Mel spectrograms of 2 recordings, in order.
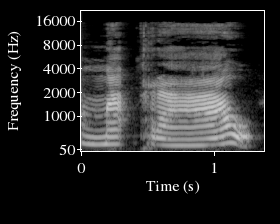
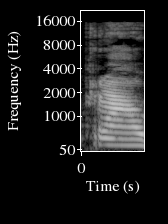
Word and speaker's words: มะพร้าว: ว่า มะพร้าว นะ คะ ออก เสียง ว่า มะพร้าว มอ อะ มะ ขอ รอ อา วอ พราว ไม่ ถูก พร้าว ค่ะ มะพร้าว นะ คะ ทำ ต่อ ไป ค่า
